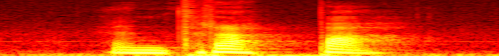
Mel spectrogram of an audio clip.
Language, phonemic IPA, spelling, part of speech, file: Swedish, /²trapa/, trappa, noun / verb, Sv-trappa.ogg
- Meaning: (noun) staircase, stairway, stairs, flight of stairs; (verb) See trappa av, trappa upp and trappa ner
